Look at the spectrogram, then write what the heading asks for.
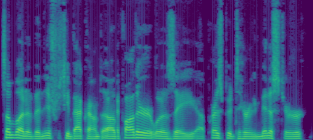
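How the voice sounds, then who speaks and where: A man in his sixties, born in Japan and raised in the US, talking as a podcast guest in a measured way with many pauses. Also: mid-range voice, vocal fry, dry recording. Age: 60s. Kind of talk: relaxed podcast interview.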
